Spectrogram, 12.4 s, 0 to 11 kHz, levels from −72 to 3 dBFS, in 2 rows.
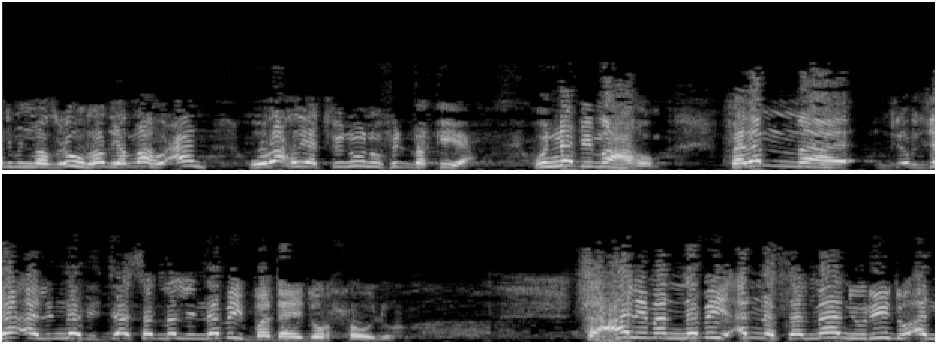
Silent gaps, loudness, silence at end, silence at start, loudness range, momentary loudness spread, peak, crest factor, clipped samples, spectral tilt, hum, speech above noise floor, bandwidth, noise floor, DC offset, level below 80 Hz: none; -16 LUFS; 0 s; 0 s; 2 LU; 9 LU; -4 dBFS; 14 dB; under 0.1%; -3.5 dB/octave; none; 25 dB; 7.2 kHz; -41 dBFS; under 0.1%; -50 dBFS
